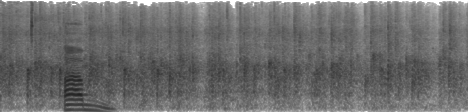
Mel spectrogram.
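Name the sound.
audience applause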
